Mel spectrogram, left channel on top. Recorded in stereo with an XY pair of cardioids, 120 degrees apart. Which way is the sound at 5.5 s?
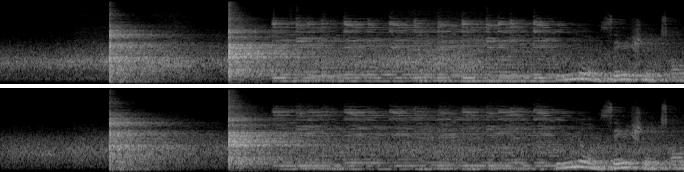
20° right.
